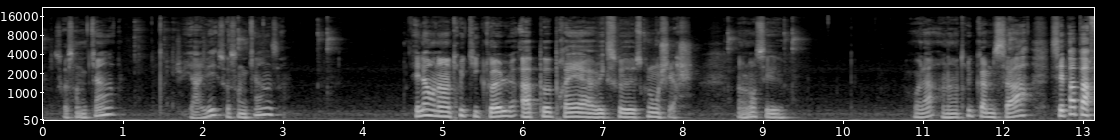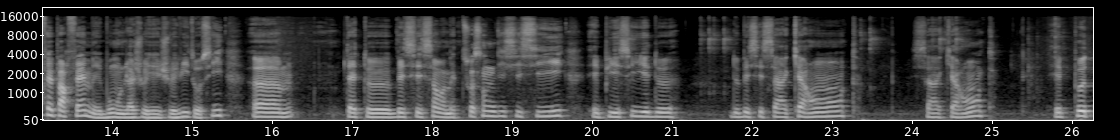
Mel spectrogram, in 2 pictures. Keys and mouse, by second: 1.3 BackSpace, 2.3 click, 3.4 click, 7.5 click, 9.3 click, 11.9 click, 17.5 click, 20.3 click, 23.3 click, 25.7 Return.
